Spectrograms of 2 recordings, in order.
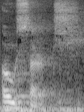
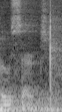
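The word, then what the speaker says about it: OCEARCH: with a non-profit called oh search and it's spelled o-c-e-a like ocean but then rch oh search so this is a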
